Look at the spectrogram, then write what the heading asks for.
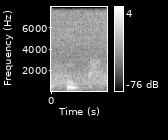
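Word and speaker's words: Fuchs: u c HS Fox pronounced fox or hooks in German know where that car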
